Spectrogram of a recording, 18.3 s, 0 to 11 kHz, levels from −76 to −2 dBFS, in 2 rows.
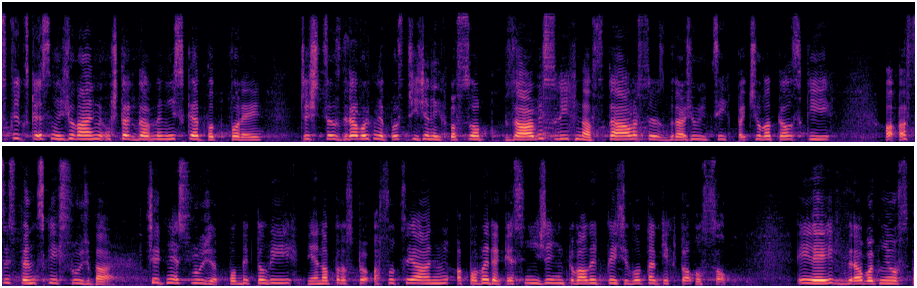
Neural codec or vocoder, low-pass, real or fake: codec, 44.1 kHz, 1.7 kbps, Pupu-Codec; 9.9 kHz; fake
